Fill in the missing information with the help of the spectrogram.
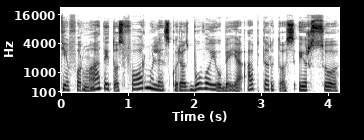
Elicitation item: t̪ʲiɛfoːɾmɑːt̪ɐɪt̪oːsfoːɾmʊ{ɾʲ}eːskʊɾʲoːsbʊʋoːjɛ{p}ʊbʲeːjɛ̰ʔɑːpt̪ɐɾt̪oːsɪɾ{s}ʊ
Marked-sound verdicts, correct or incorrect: incorrect: lʲ, incorrect: none, correct

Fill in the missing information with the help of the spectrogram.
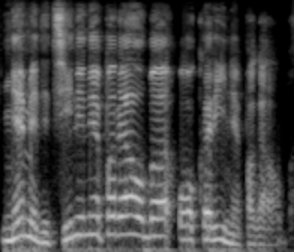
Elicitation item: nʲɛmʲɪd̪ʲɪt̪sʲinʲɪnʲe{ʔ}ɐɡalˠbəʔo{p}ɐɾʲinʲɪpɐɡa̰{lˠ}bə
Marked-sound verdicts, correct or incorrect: incorrect: p, incorrect: k, correct

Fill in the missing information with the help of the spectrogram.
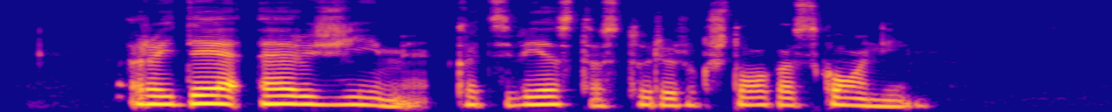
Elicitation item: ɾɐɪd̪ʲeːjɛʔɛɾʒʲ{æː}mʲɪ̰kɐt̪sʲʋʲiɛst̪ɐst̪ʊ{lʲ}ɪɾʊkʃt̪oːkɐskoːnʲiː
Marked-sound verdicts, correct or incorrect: incorrect: iː, incorrect: ɾʲ

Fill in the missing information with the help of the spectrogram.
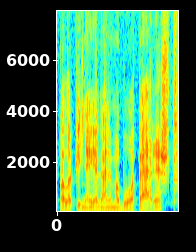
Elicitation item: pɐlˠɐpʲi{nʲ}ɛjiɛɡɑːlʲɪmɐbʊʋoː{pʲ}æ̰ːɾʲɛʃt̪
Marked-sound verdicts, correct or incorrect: correct, correct

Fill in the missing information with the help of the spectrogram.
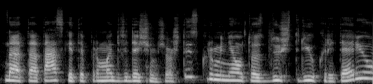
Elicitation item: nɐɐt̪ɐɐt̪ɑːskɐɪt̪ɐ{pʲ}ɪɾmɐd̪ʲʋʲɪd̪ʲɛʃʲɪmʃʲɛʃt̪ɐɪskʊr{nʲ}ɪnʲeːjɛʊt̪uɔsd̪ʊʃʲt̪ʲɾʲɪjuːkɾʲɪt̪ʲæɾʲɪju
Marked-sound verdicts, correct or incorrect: correct, incorrect: mʲ

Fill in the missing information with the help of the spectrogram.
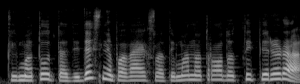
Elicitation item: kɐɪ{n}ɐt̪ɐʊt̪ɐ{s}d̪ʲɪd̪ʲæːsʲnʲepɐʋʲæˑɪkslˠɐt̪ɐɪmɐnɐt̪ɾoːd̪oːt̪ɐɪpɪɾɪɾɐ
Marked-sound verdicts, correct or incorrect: incorrect: m, incorrect: none

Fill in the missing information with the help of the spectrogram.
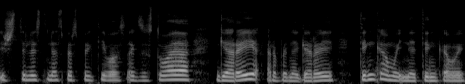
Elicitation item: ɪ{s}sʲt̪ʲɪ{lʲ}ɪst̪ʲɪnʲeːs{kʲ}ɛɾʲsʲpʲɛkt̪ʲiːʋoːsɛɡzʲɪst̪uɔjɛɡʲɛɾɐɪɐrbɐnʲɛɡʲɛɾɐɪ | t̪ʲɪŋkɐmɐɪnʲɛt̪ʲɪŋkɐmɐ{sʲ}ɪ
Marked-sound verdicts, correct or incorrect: incorrect: ʃ, correct, incorrect: pʲ, incorrect: none

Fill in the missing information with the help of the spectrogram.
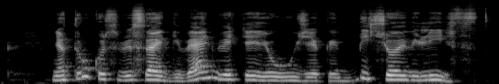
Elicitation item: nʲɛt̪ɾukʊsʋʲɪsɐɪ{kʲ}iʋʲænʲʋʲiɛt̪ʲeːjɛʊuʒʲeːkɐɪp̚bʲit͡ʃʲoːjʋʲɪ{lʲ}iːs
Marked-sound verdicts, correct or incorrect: incorrect: ɡʲ, correct

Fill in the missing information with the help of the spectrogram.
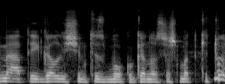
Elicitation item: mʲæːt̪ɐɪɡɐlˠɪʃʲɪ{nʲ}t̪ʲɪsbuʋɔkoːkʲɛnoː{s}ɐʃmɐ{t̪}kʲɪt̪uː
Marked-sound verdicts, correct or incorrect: incorrect: mʲ, correct, correct

